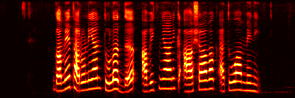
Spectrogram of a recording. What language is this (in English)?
Sinhala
